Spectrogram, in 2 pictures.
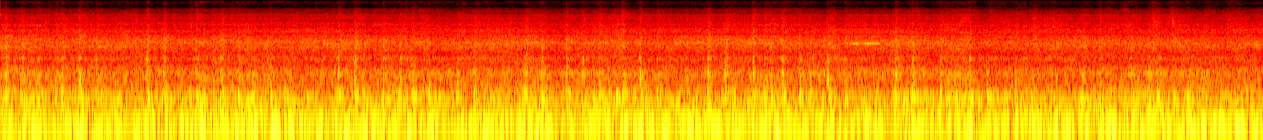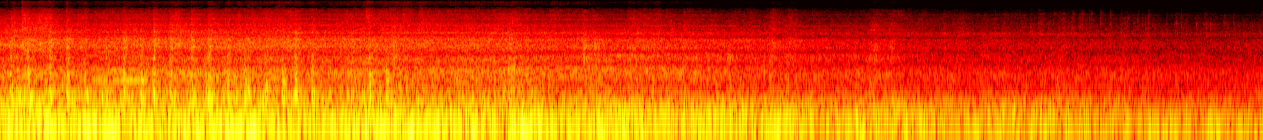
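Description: Container wagons of a freight train rolling past with a steady rumble and the clack of wheels over the rails, fading away over the last several seconds.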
